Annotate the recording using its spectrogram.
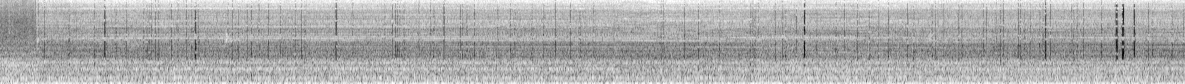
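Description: Wind roars loudly and steadily while moving at speed.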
